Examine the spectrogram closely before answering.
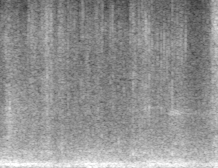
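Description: A marker squeaks faintly across a whiteboard.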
